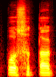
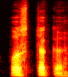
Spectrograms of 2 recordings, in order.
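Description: First: The 't' is full, splitting the word in two. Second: The 't' is only half sounded, joined to 's'. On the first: The speaker calls it wrong. "ਇਹਨੂੰ ਪੂਰਾ ਤੱਤਾ ਨਹੀਂ ਬੋਲਣਾ, ਪੁਸ ਤੱਕ ਨਹੀਂ ਕਹਿਣਾ" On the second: The speaker calls it right. "ਅੱਧੇ ਤੱਤੇ ਦੀ ਆਵਾਜ਼ ਆਉਣੀ ਚਾਹੀਦੀ ਹੈ"

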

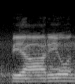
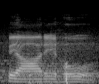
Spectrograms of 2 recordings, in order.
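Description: First: It ends with an i vowel then o. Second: It ends with an e vowel then ho. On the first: The speaker calls it wrong. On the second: The speaker calls it right.

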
